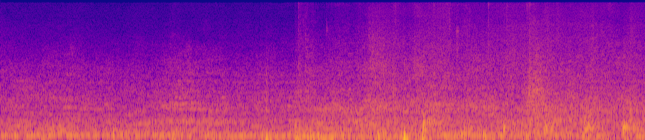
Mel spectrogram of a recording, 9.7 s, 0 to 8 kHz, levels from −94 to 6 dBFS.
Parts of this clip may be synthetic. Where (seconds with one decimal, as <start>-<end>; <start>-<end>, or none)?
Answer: 0.0-4.5; 5.5-6.7; 7.2-9.7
